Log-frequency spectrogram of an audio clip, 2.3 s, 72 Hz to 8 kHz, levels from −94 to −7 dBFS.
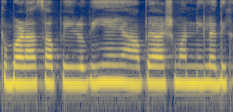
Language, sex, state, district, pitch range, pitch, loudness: Hindi, female, Rajasthan, Churu, 245-250 Hz, 245 Hz, -17 LUFS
